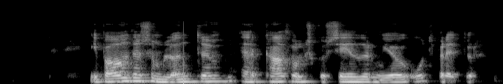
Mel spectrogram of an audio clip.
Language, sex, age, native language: Icelandic, male, 50-59, Icelandic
